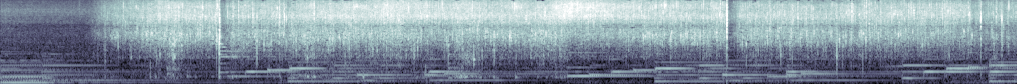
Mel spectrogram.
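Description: Chicken pieces frying in a metal wok, a dense sizzle that starts about a second in, with a few sharp knocks of a spatula as it is stirred. A melody plays over it.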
